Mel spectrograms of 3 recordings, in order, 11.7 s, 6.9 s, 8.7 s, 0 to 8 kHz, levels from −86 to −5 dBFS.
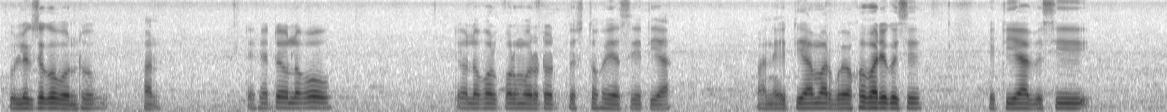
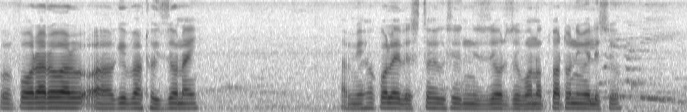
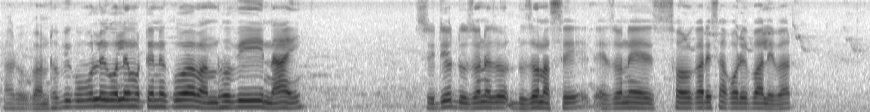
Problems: none marked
